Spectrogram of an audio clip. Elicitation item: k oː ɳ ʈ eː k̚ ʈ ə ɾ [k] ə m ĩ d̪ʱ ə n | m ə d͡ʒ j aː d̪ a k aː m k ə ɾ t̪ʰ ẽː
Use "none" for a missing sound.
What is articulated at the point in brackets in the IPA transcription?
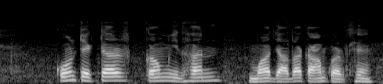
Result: k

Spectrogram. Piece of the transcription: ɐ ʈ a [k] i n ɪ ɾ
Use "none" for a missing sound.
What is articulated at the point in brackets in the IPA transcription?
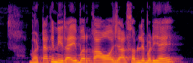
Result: k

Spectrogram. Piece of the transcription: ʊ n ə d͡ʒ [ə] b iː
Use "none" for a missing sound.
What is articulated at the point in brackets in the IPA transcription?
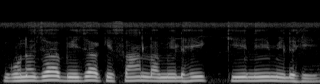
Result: a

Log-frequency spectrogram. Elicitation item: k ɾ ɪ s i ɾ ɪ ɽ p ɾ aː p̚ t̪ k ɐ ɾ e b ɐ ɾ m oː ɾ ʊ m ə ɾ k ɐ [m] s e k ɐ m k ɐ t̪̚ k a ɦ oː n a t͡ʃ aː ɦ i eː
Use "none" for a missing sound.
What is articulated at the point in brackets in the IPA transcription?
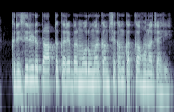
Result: m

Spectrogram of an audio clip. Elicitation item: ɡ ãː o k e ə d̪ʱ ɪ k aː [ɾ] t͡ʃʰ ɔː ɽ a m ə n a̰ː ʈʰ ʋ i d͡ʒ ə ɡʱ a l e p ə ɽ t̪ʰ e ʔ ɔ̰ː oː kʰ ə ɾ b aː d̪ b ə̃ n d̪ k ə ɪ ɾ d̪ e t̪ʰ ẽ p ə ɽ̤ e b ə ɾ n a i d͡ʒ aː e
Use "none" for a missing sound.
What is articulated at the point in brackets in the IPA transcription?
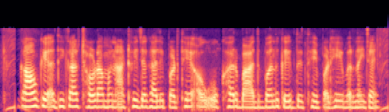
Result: ɾ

